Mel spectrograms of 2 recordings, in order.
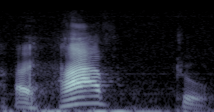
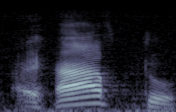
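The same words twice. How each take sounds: First: The stress falls on the middle word. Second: The same.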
